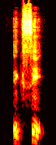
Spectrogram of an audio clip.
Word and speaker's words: igsi: Maikling bangko is spelled as M-A-I-K-L-I-N-G, space B-A-N-G-K-O. It means short bench. Bangko, the Tagalog word for bench, is spelled as B-A-N-G-K-O. Ikli has two other variations, namely igsi. Igsi. Igsi, which is spelled as I-G-S-I. And iksi. Iksi. Iksi, which is spelled as I-K-S-I.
